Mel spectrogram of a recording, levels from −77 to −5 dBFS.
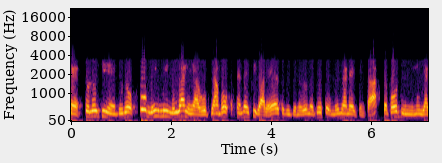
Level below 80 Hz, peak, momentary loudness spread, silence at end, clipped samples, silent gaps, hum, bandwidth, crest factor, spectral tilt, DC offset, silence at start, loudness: -50 dBFS; -6 dBFS; 6 LU; 0 s; under 0.1%; none; none; 4.7 kHz; 12 dB; -9 dB/octave; under 0.1%; 0 s; -18 LUFS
